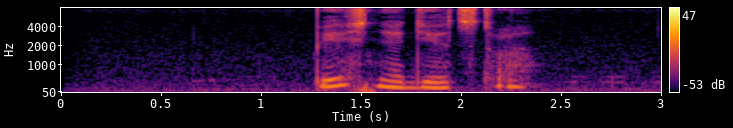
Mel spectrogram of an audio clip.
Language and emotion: Russian, neutral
